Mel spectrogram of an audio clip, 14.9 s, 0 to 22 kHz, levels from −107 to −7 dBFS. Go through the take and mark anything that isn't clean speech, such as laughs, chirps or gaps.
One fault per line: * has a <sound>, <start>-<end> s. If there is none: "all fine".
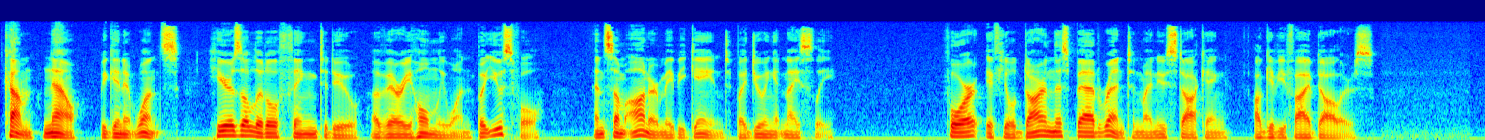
all fine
